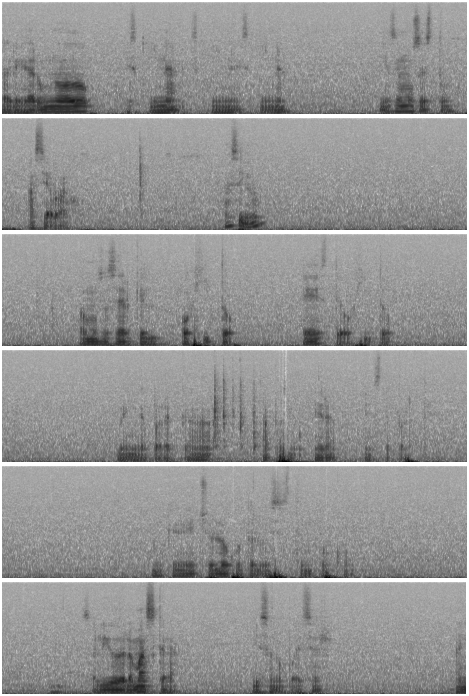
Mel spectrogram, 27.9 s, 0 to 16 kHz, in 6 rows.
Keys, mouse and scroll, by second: 1.4 click, 3.1-5.9 drag, 6.4 ctrl+scroll down 1, 6.9 ctrl+scroll down 1, 7.5 ctrl+middle click, 8.7 ctrl+scroll up 1, 9.2 ctrl+click, 10.4 click, 11.6 click, 14.3-16.2 drag, 16.3 ctrl+z, 16.7 ctrl+click, 17.7-19.2 drag, 20.3 click, 21.3-24.3 drag, 25.0 click, 25.9-27.1 drag.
